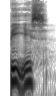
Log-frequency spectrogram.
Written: BS

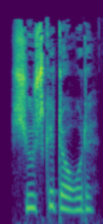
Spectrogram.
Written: SJUSKEDORTES

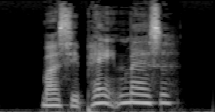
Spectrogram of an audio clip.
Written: marcipanmasse

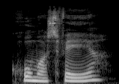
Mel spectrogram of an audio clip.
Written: kromosfære

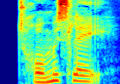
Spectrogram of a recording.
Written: trommeslag

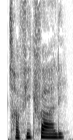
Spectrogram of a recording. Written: trafikfarlig

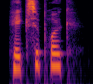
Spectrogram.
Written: heksebryg

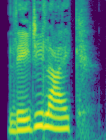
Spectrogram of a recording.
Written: ladylike

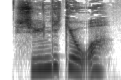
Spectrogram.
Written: synliggøre

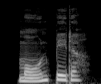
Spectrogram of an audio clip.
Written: morgenbitter

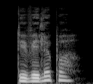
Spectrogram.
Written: DEVELOPERE

